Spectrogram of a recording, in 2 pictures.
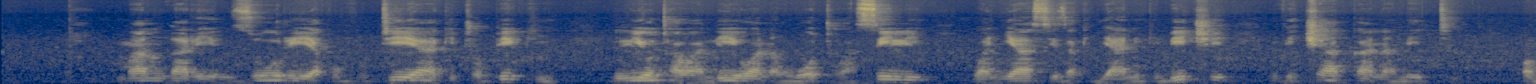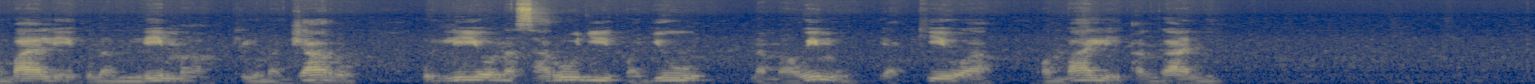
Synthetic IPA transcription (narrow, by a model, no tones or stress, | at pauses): manðaɾim̩zuɾijakuvutiakitɔpikiː | lijɔtawaliwanauwɔtɔwasili | waɲasizakiʄanikiɓit͡ʃi | vit͡ʃakanamiti̥ | kwambaliɦunam̩limakilimand͡ʒaɾɔ | uliɔnasaɾuʄikwaʄuː | namawimujakʰiwa | wʔambaliʔaŋɡani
